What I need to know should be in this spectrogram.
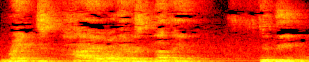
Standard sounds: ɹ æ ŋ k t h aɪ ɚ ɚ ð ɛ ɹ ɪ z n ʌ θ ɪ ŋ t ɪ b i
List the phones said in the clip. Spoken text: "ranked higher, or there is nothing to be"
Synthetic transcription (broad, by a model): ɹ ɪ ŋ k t h aɪ ɚ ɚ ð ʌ ɹ ɪ z n ʌ θ ɪ ŋ t ɪ b i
